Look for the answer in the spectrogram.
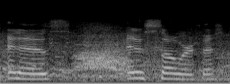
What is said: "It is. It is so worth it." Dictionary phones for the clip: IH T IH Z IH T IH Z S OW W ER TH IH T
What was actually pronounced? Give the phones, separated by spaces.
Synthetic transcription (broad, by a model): IH T IH Z IH T IH Z S OW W ER F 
